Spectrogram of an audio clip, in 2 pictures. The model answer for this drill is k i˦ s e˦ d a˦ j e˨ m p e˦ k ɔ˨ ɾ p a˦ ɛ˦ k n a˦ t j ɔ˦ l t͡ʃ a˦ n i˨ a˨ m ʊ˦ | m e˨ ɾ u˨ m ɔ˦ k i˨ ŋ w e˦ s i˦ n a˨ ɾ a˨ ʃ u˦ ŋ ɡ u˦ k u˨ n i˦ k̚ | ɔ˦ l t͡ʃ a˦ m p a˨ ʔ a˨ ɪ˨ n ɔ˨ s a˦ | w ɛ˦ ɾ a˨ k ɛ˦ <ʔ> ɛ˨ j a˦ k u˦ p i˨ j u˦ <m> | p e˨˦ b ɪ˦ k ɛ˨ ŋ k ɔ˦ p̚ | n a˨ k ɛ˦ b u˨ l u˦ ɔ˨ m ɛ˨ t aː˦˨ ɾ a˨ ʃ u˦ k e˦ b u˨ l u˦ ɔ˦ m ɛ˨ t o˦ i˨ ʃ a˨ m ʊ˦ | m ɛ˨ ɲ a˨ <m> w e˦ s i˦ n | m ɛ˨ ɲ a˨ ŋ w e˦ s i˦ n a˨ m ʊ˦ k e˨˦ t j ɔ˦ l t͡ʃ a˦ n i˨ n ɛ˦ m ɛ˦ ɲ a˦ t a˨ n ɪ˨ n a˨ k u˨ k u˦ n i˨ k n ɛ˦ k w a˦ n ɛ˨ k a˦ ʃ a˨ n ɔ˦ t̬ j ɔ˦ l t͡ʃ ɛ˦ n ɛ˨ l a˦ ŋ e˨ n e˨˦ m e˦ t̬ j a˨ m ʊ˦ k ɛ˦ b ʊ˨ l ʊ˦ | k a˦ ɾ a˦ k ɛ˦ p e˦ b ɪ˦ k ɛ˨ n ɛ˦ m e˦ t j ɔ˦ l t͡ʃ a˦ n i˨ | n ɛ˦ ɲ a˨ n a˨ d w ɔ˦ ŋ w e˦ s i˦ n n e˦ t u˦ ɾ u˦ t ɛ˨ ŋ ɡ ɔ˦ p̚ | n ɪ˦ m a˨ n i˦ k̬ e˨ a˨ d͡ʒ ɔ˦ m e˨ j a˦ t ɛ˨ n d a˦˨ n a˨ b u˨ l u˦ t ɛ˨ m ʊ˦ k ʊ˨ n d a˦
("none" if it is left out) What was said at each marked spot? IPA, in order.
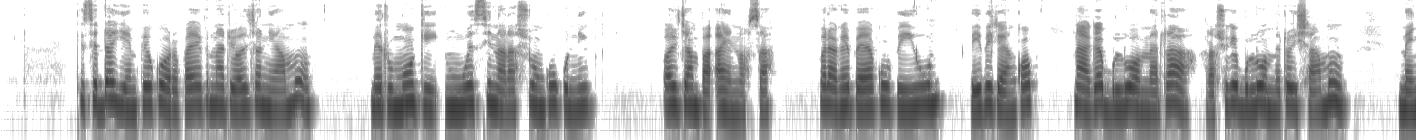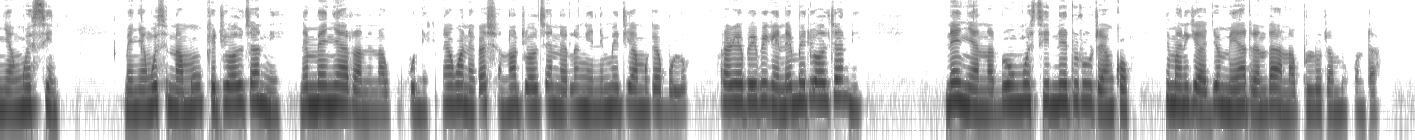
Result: p, n, ŋ

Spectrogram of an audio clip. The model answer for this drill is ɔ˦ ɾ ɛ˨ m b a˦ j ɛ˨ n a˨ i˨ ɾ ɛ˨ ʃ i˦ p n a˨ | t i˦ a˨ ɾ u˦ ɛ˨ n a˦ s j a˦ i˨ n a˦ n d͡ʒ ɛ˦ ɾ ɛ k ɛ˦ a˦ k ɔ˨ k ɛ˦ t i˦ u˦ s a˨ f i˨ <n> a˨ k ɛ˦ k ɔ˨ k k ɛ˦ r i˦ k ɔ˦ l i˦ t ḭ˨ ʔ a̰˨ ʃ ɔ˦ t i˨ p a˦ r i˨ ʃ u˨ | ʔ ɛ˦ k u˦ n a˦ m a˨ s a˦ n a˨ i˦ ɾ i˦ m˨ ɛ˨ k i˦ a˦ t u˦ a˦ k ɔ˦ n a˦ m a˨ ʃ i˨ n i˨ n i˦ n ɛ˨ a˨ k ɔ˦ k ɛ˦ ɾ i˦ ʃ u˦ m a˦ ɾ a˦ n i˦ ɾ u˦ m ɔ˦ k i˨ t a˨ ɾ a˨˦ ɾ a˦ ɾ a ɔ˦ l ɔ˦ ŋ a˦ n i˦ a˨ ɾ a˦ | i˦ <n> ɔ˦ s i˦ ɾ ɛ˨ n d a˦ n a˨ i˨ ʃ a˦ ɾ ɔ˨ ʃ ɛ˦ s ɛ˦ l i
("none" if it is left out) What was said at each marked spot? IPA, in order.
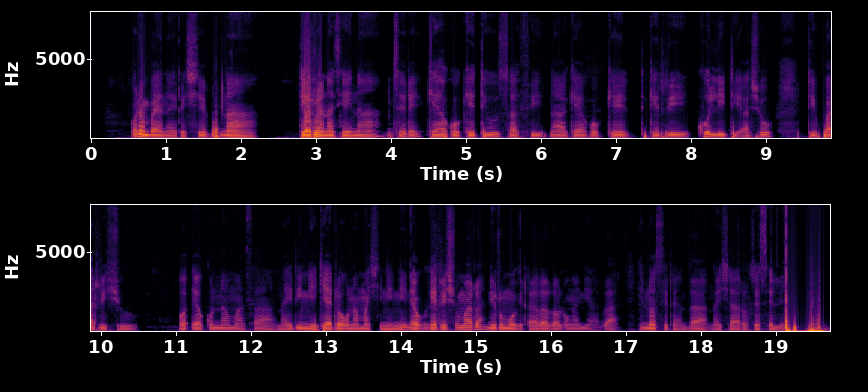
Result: n, n

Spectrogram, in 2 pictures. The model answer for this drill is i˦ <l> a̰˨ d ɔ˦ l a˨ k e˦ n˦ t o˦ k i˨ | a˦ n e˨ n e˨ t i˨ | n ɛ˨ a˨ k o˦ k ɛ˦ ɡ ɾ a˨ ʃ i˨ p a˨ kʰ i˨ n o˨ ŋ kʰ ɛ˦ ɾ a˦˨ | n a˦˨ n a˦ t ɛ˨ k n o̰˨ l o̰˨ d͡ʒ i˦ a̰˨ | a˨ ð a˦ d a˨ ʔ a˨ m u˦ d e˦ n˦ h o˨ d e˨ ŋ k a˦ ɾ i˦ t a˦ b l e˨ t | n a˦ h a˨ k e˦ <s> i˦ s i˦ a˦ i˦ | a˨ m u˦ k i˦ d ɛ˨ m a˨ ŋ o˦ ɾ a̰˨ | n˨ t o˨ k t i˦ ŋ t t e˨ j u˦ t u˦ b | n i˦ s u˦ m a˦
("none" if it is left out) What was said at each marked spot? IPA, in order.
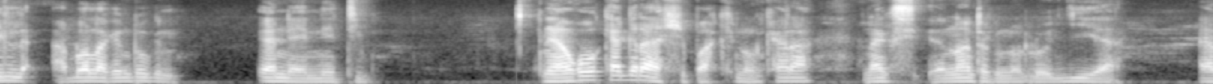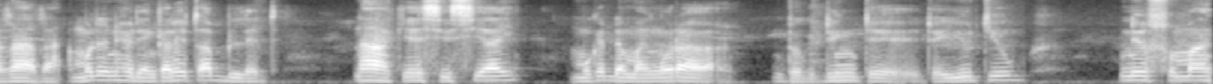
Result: l, s

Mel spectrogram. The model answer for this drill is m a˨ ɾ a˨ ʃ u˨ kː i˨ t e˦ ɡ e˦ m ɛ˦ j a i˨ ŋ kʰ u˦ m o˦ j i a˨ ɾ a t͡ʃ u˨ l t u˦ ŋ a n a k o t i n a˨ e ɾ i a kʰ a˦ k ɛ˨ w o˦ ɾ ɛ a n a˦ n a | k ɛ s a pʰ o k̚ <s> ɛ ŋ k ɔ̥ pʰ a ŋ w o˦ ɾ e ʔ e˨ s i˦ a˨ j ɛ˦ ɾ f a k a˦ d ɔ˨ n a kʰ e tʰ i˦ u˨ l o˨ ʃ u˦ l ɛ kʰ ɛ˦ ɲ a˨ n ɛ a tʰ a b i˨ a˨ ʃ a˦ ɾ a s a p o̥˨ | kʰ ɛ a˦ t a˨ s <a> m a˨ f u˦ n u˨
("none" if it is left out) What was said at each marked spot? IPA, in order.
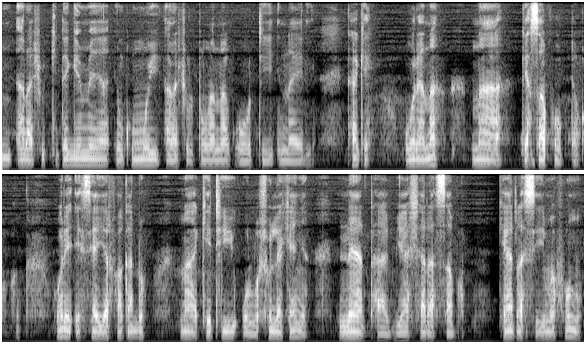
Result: t, i

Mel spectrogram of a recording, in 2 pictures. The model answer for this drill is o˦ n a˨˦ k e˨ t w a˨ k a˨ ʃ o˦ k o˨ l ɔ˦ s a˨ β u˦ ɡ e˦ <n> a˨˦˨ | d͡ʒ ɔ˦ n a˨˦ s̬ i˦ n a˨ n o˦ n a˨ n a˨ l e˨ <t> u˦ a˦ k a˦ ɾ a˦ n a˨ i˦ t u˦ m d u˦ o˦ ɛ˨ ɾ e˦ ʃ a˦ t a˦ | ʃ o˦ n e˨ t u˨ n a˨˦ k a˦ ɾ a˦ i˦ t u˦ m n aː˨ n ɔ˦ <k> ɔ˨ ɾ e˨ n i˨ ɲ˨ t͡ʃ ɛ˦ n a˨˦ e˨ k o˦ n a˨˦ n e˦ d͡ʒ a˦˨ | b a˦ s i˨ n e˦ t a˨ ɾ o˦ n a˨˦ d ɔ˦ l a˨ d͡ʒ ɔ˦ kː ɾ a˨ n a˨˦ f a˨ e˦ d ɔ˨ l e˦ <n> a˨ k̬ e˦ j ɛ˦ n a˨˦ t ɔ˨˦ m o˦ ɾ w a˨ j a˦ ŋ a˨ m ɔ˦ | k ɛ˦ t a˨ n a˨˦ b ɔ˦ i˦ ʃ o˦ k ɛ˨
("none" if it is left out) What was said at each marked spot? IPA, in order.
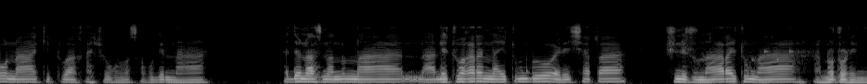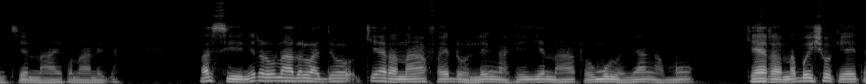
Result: n, t, t, ŋ

